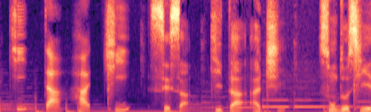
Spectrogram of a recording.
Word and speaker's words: Kitahachi: Et c'est Kitachi qu'on prononce bien Kitachi.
